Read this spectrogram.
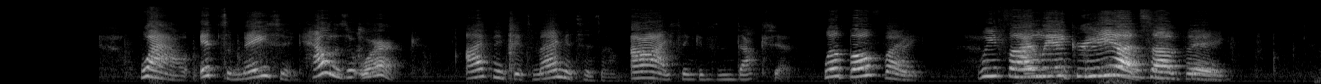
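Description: Another young girl answers, chatting close by.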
